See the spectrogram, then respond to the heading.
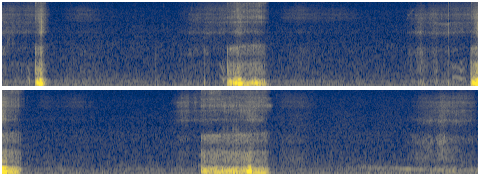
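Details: Female dog snoring while asleep in a quiet room: short low snorting snores at irregular intervals, about four in fourteen seconds.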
